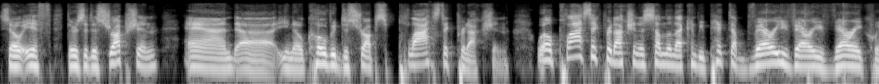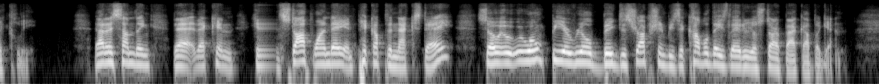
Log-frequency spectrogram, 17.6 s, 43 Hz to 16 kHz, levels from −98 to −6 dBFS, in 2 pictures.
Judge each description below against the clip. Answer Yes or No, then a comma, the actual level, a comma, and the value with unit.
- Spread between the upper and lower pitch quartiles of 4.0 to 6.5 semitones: Yes, average, 4.6 semitones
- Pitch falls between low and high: Yes, medium, 175 Hz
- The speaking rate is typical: No, fast, 215 wpm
